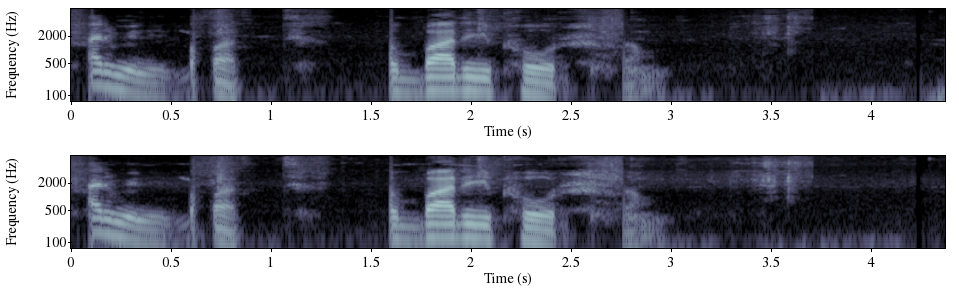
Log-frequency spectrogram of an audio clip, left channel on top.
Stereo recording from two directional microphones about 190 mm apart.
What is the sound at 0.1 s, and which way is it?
Speech, 45° right (ahead or behind).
